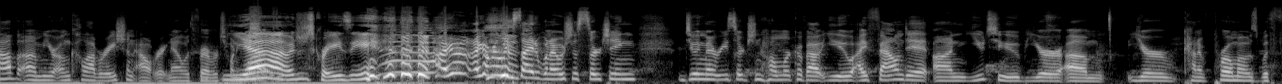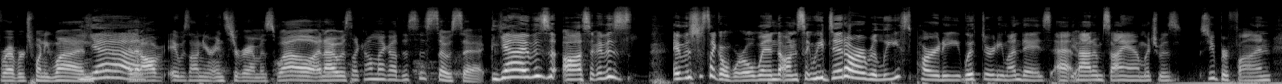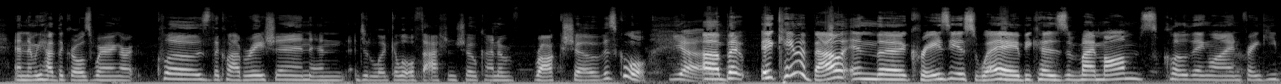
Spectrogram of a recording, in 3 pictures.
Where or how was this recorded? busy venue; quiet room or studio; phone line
busy venue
